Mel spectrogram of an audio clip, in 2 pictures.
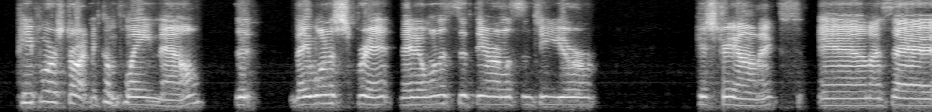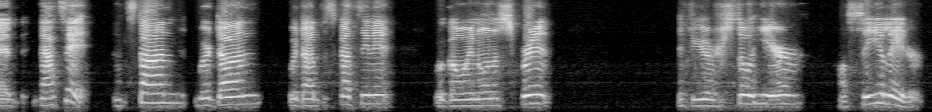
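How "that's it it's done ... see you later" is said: ordinary talk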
